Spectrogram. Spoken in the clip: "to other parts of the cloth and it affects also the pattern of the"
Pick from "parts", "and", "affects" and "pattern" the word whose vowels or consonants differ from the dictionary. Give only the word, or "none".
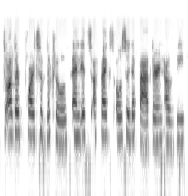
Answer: none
